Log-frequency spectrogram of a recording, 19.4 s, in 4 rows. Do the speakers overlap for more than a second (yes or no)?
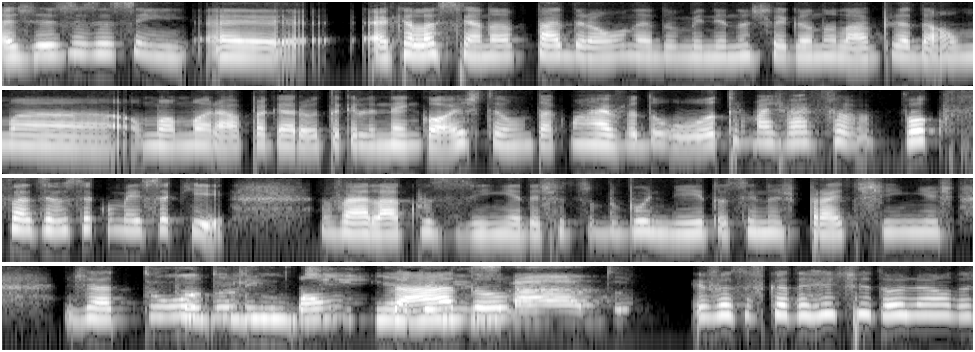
yes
